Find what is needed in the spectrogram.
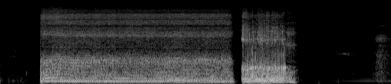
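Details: A long rough, rumbling breath noise followed by a shorter one, heard as loud snoring in a quiet room.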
